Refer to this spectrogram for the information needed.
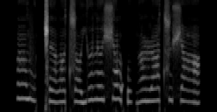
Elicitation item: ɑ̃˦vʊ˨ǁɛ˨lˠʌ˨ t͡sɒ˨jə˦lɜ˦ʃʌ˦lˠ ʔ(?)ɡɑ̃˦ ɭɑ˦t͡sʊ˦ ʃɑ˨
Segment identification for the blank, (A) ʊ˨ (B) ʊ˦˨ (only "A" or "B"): A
